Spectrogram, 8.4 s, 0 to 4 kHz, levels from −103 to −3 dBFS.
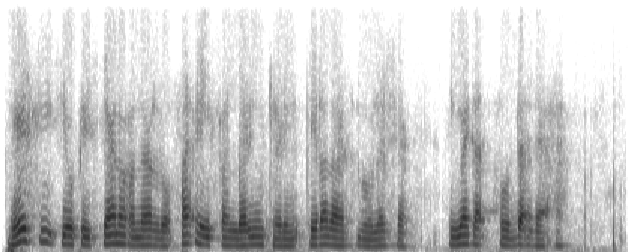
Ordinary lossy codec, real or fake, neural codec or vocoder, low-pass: Opus, 16 kbps; fake; codec, 24 kHz, 1 kbps, SNAC; 3.6 kHz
